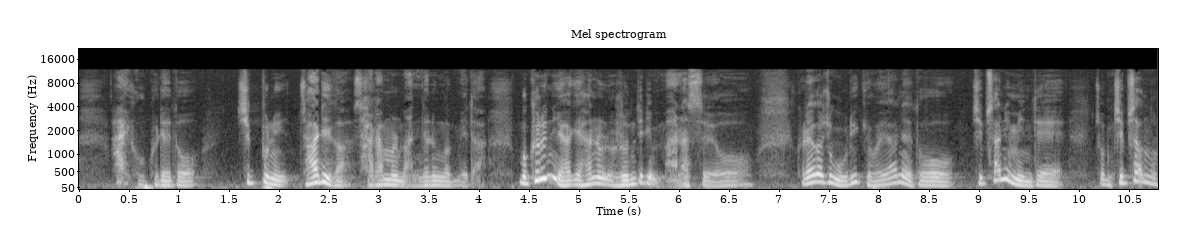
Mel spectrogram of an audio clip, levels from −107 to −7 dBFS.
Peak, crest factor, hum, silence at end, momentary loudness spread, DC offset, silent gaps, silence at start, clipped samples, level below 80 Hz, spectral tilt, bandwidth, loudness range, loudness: -8 dBFS; 18 dB; none; 0 s; 15 LU; under 0.1%; none; 0.05 s; under 0.1%; -42 dBFS; -6.5 dB/octave; 12 kHz; 3 LU; -25 LUFS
